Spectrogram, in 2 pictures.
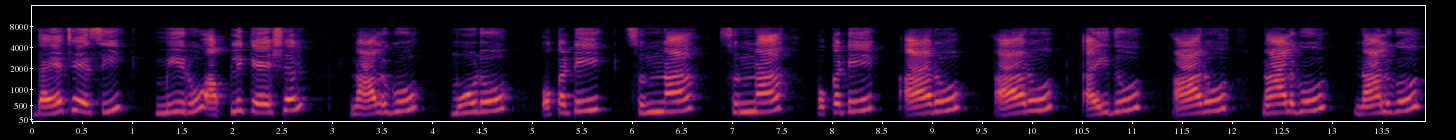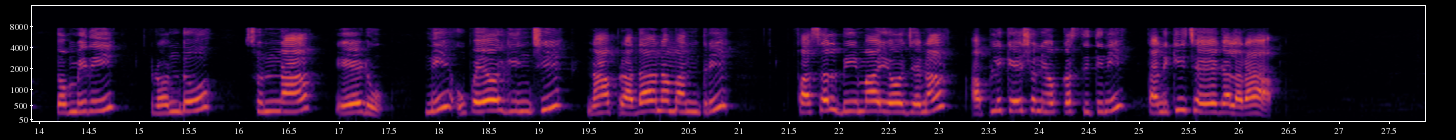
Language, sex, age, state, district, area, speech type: Telugu, female, 45-60, Telangana, Jangaon, rural, read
